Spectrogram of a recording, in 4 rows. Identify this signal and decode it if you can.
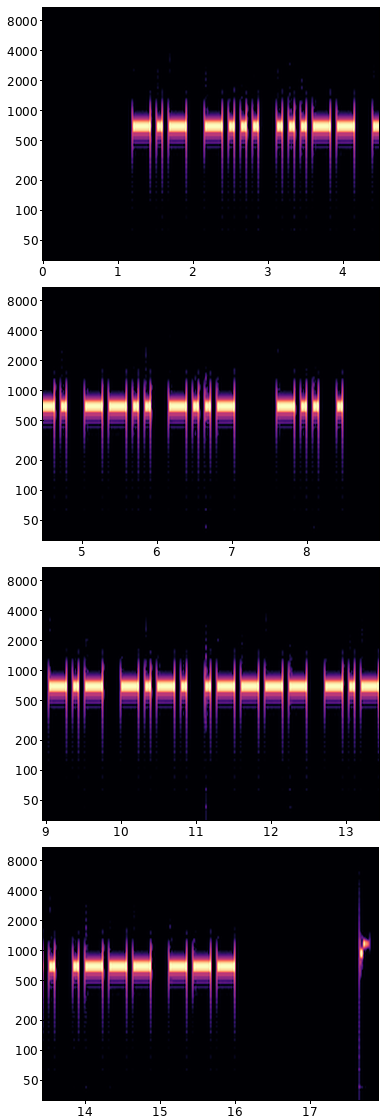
Morse code, heard as a keyed tone, about 15 wpm, 700 Hz. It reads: KB3NZX DE KC1CJO
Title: USA Callsign DE Callsign 15wpm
